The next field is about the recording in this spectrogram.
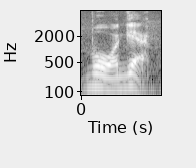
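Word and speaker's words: Vaage: You see the double A? That creates another sound, so it's pronounced våge.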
